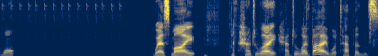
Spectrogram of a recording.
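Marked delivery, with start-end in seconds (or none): none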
